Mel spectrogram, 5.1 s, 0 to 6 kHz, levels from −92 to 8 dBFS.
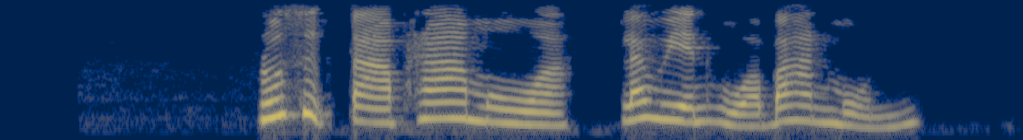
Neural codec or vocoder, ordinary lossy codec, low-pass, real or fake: none; none; 5.4 kHz; real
